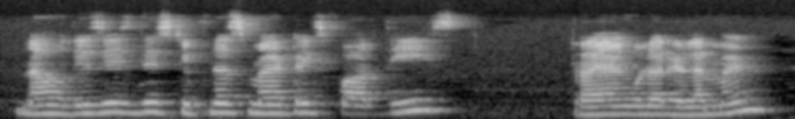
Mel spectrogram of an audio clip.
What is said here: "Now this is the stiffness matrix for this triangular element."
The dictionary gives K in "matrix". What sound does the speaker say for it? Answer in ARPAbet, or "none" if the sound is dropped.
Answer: K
